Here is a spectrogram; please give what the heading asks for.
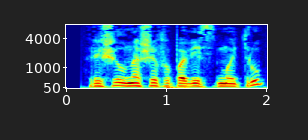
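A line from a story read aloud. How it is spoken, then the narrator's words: Knowing mutter. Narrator (Russian): понимающе пробормотал Клом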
